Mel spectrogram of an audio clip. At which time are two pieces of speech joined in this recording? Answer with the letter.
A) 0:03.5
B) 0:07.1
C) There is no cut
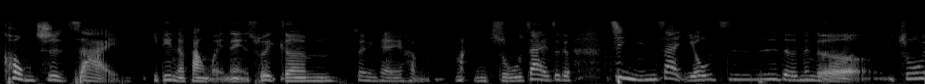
A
